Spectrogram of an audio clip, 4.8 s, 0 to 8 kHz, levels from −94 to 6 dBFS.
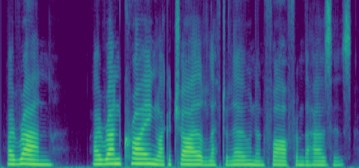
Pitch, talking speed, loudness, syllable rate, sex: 200 Hz, 175 wpm, -16 LUFS, 4.4 syllables/s, female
